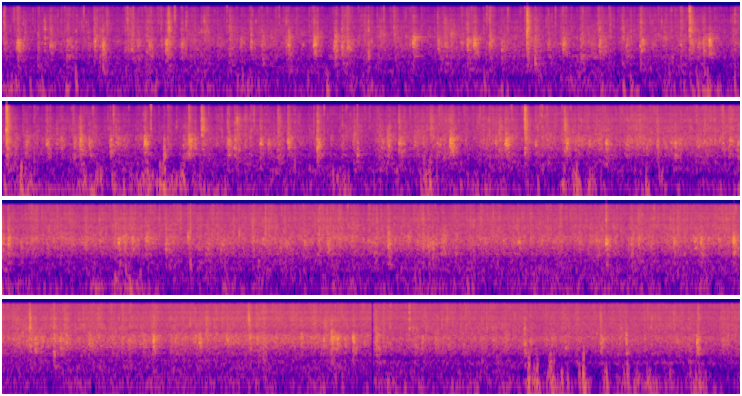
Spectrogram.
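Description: Hailstones and rain pelting the ground in a heavy hailstorm: a dense steady hiss dotted with sharp ticks of hail striking. The ticks are most frequent in the first half, after which the downpour settles into a more even hiss.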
